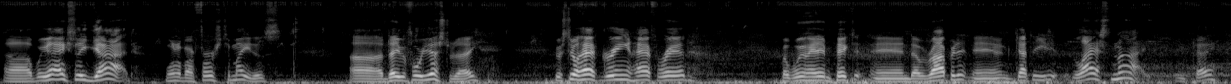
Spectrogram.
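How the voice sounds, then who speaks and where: A man's voice: sits high, lively intonation, normal speed, slight background noise. An older man with a Southern drawl, chatting in a folksy, rambling way as he walks through his garden with a phone on a selfie stick. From Southern United States. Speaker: homesteader filming his garden. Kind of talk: casual walkthrough vlog. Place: outdoors in a rural garden.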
